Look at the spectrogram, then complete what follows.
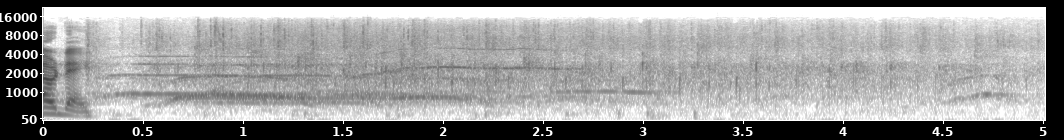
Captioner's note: audience cheering and applauding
